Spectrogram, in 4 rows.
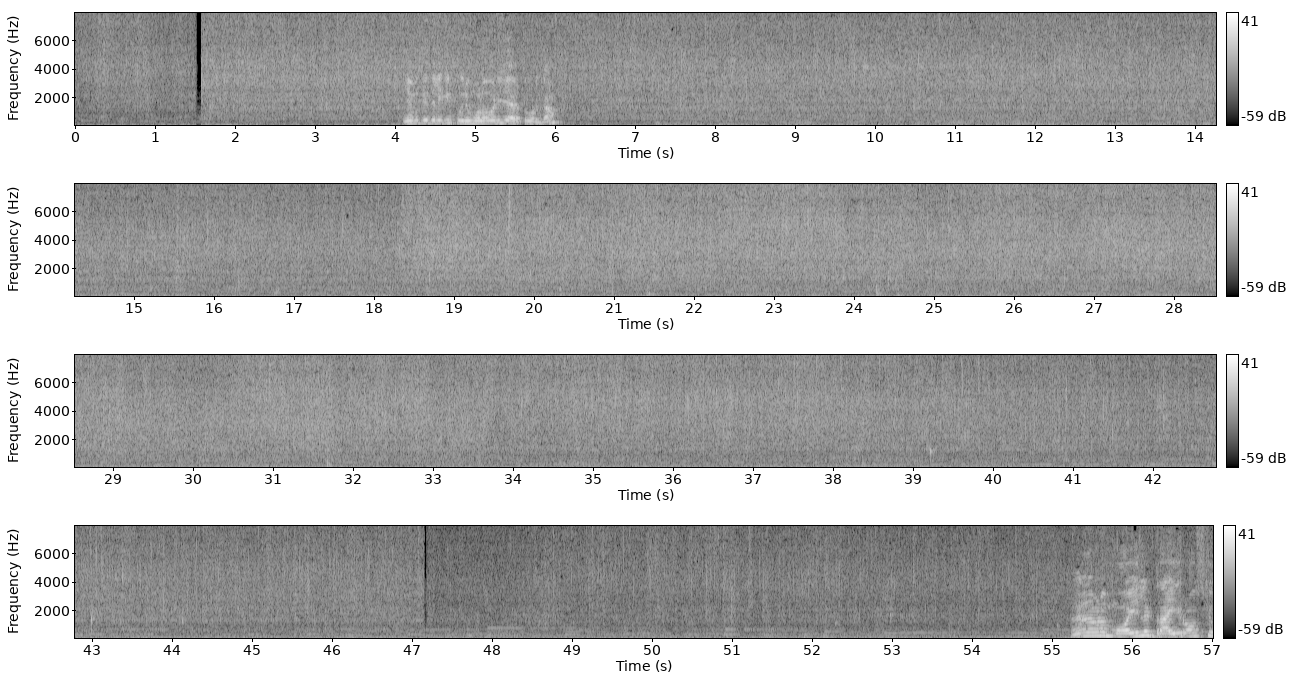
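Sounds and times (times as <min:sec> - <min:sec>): meat sizzling in frying pan: 0:00.0 - 0:57.0.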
